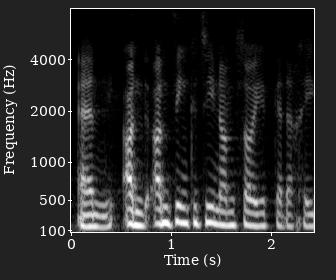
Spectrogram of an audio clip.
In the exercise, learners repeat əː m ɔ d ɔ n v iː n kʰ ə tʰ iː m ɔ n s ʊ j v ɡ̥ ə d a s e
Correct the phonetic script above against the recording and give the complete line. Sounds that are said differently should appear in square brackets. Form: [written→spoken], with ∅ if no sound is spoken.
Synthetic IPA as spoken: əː m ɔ [d→n] ɔ n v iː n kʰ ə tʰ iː [m→n] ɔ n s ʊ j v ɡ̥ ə d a [s→χ] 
